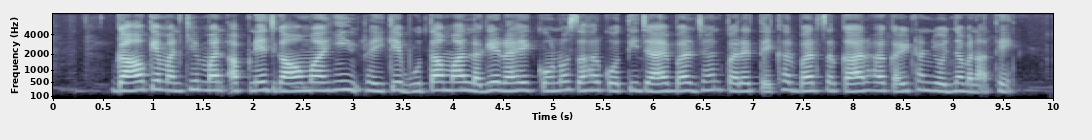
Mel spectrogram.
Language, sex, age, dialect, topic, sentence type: Chhattisgarhi, female, 46-50, Central, banking, statement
